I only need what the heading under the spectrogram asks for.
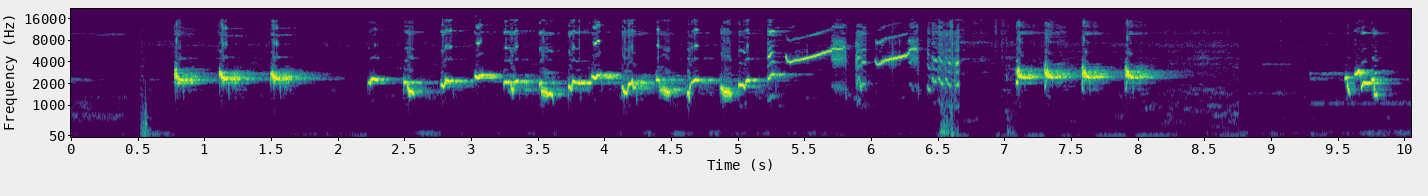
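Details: Yellow-vented bulbul song meant to provoke fighting rivals, used as a lure: lively gurgling whistled notes in rapid series, a few higher rising sweeps, a sharp click midway, brief pause and more bubbling notes.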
